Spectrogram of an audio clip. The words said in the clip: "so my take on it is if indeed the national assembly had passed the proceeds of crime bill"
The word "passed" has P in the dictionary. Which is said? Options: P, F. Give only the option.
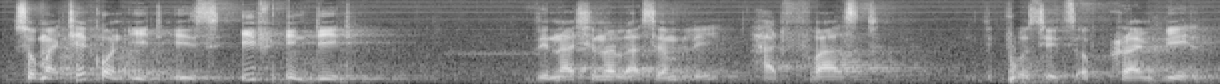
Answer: F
